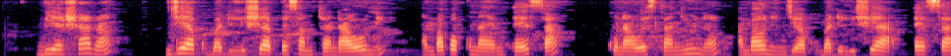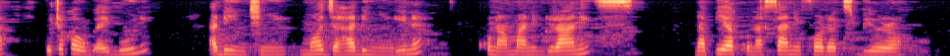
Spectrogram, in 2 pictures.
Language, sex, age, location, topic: Swahili, female, 18-24, Kisii, finance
